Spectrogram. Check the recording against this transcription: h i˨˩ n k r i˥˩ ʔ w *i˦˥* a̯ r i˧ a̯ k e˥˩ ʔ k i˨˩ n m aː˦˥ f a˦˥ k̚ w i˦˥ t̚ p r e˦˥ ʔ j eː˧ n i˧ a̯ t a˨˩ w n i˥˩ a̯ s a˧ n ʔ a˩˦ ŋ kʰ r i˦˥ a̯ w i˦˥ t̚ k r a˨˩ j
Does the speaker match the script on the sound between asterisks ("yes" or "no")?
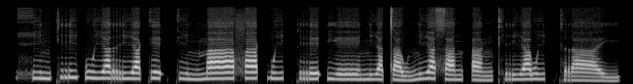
yes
